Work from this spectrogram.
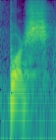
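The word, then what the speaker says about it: борщ: wash ah this four letters at the end of this word is actually one letter and one sound in Ukrainian so it's not worth it's Porsche and I have no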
